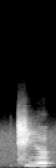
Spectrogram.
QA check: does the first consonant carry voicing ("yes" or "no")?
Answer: no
